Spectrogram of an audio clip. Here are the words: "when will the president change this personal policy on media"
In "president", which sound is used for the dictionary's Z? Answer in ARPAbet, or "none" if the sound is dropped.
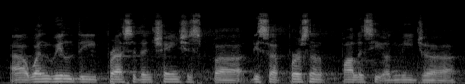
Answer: S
